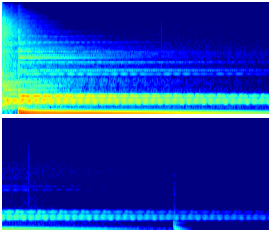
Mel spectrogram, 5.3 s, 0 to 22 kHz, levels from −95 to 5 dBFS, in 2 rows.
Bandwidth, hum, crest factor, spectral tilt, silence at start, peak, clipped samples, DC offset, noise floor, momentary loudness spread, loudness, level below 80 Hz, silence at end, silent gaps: 11.5 kHz; none; 20 dB; -6 dB/octave; 0 s; -6 dBFS; under 0.1%; under 0.1%; -72 dBFS; 24 LU; -26 LUFS; -28 dBFS; 2.45 s; none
